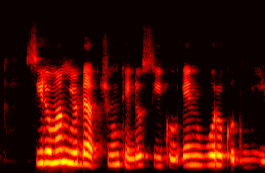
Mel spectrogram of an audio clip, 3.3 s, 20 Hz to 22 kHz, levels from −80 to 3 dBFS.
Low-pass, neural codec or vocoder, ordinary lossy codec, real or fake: 14.4 kHz; codec, 32 kHz, 1.9 kbps, SNAC; none; fake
